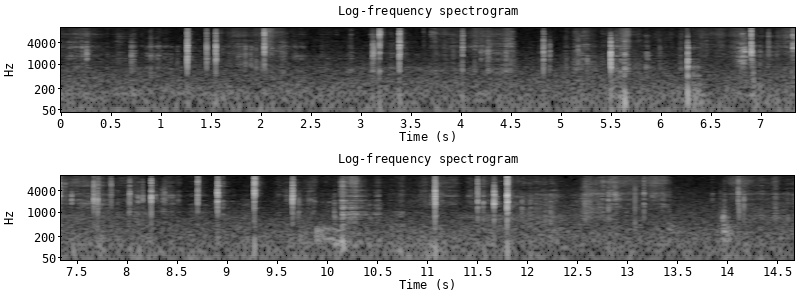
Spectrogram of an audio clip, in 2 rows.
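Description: Long acrylic nails tap and scratch the lid of a small, hollow, rectangular printed metal tin that holds marbles. About thirty sharp, bright clicks ring briefly near 3 kHz, with soft scratching rasps between them and almost no low end.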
